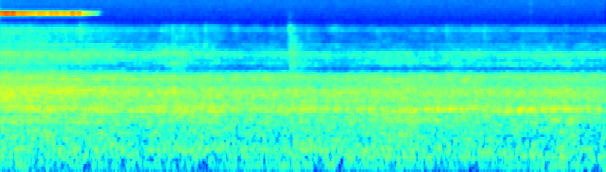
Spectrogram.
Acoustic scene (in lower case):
residential area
